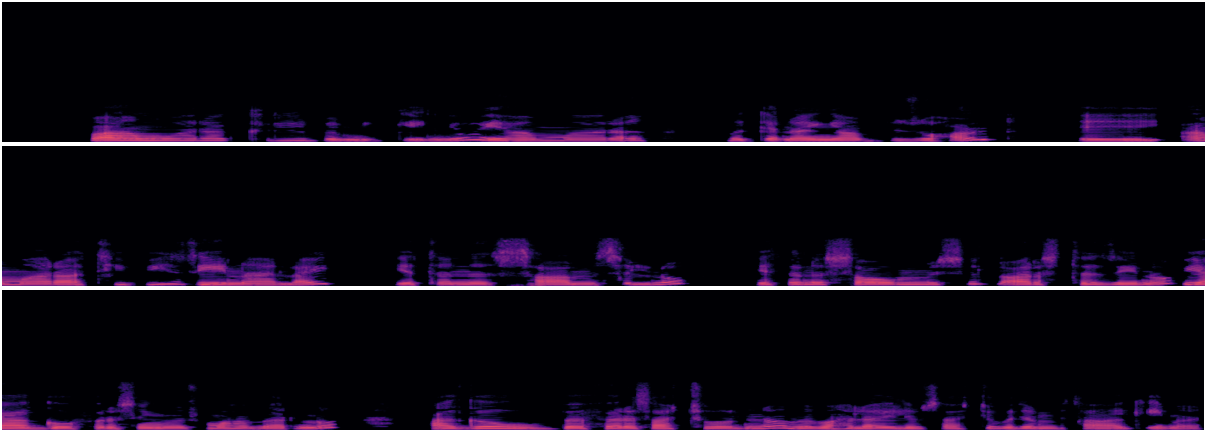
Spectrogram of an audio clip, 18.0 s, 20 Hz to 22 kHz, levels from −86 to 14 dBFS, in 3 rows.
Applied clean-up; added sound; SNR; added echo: none; none; none; none.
